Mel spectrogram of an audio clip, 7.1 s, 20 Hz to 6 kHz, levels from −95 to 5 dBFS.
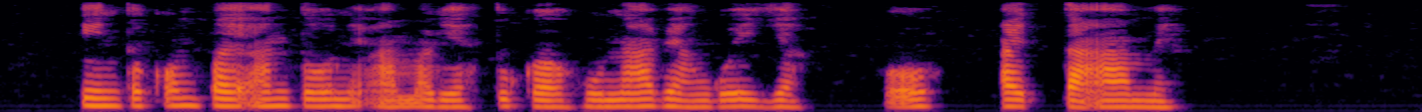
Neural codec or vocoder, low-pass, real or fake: vocoder, 44.1 kHz, 128 mel bands every 512 samples, BigVGAN v2; 5.4 kHz; fake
